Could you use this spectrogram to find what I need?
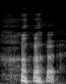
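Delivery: short, high acted laugh; pleased little high-pitched laugh; jovial chuckle. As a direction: cap the banter with a quick chuckle. Deputy boss laughs after his banter.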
